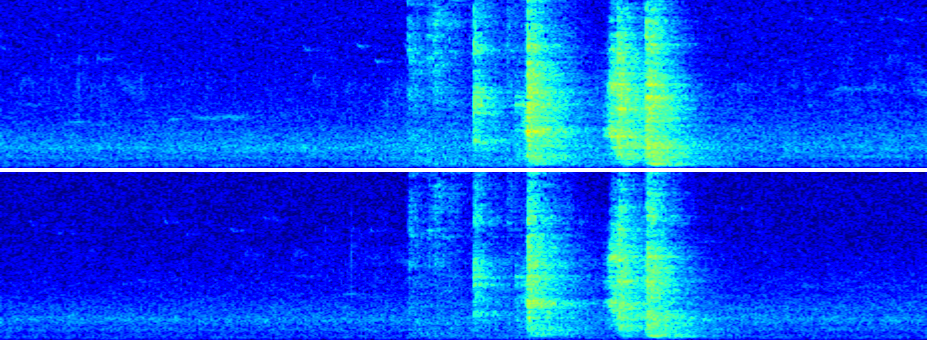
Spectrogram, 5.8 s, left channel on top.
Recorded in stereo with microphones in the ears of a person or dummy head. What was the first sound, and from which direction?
Keys jangling, 35° left (ahead or behind).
